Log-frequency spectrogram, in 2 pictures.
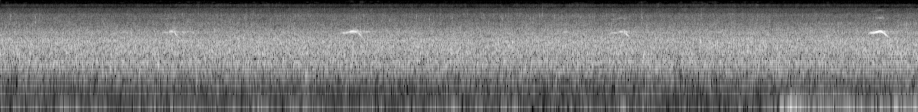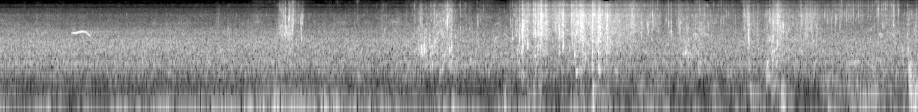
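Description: Water lapping and trickling against a small boat, a steady wash of sound with a few faint short high chirps. From about twelve seconds in come clusters of sharp knocks and rattles.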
